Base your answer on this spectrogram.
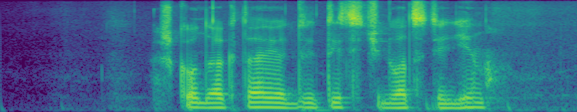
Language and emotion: Russian, neutral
